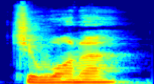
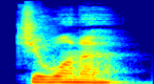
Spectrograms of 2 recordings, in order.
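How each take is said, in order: Both takes have the same delivery.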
